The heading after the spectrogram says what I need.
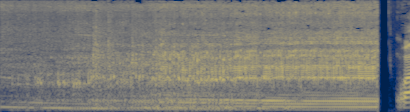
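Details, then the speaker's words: Freshly rebuilt rotary engine for a Ford Ranger swap, first test run on the old carburetor with coil wiring not quite finished, smoking two-stroke oil. It runs steadily with a buzzy, slightly lumpy note and no knocks, so it runs okay but still wants tuning. "that is what we call a successful test run i am totally smoked out two-stroke oil which is excellent it's not it seems to be running okay it needs some more tuning of course"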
